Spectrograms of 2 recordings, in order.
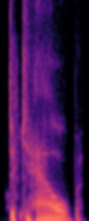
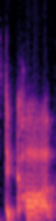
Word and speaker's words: DeKalb: I heard on the radio, KFBC, Dave Walsh, I think it's DeKalb. I think the L is silent.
